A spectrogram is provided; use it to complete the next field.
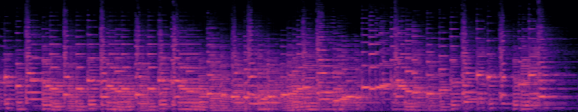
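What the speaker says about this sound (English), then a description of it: "the violin has this second theme that's playing a counter melody to the orchestra" Violin carries a frantic, dance-like second theme as a counter melody against full orchestra in a Shostakovich violin concerto, dense and loud throughout with sharp accents, fading at the very end.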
